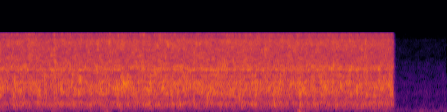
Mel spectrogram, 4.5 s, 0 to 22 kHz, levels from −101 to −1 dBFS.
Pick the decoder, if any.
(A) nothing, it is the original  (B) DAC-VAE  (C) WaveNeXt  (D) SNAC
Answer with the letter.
C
